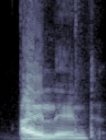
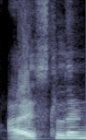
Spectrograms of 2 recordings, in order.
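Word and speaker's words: island: को मिल रहा है तो इसको हम लोग बोलेंगे बेटा आईलैंड अब इसको आइसलैंड नहीं बोलेंगे यहां पर आप सोचोगे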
